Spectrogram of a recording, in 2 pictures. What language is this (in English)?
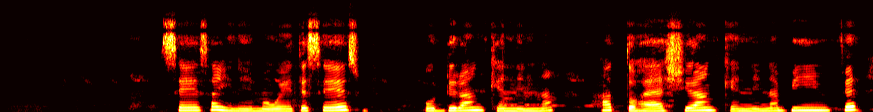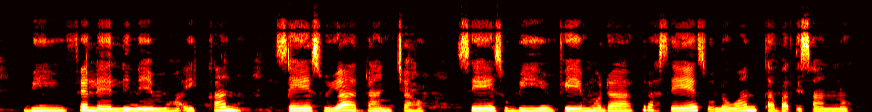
Sidamo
